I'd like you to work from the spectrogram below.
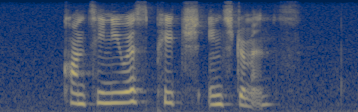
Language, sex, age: English, female, 19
